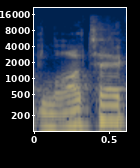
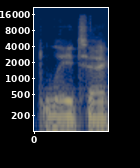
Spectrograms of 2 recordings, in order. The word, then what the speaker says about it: LaTeX: Uh apparently it's Latte according to the Latte Foundation, but everyone just kind of says they say all different things. It's It's kind of a pronunciation disaster. There's no one really follows their advice. People just say how they learned it.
